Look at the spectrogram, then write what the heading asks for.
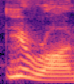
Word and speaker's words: Iran: I've been told it's Iran is the proper way to pronounce it.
